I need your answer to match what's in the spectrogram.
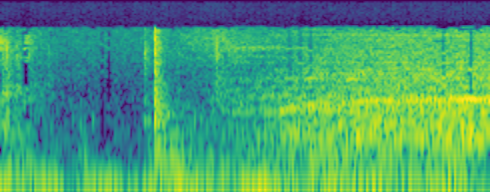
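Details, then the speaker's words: Vevor diesel heater starting in cold weather: fan spins up to a steady whir with faint ticking underneath as glow plugs heat before fuel pump engages; normal start-up cycle. "Okay, now it's going through its cycles here. As you can hear everything starting up. You can hear the fuel pump. That's not on just yet, but we have the glow plugs there on the top."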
